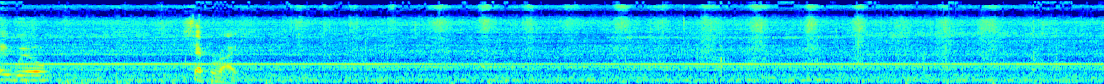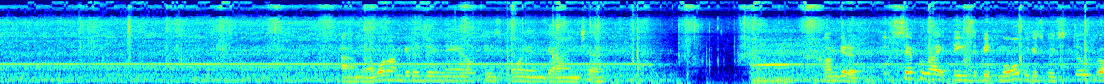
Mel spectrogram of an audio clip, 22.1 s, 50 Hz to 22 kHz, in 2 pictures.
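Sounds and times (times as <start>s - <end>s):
machine hum with high whine: 0.0s - 17.8s.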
